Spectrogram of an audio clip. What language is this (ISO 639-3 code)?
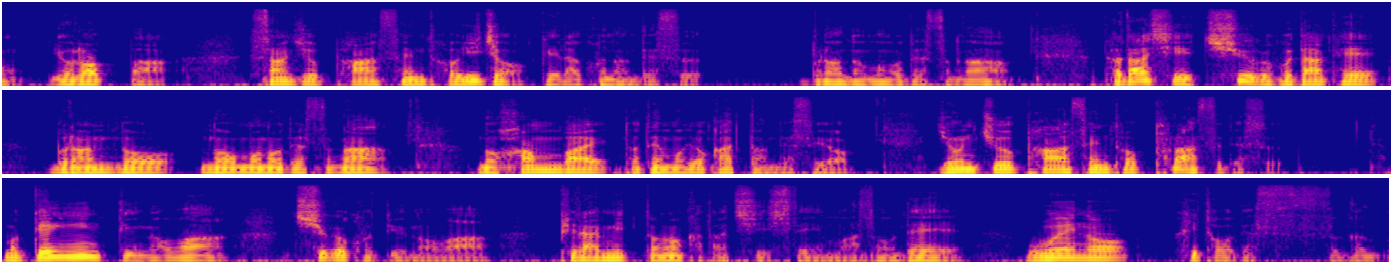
jpn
